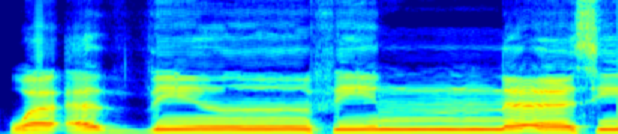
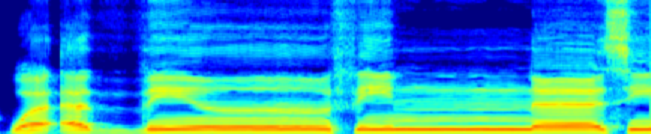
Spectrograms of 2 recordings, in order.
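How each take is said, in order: Both takes have the same delivery.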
